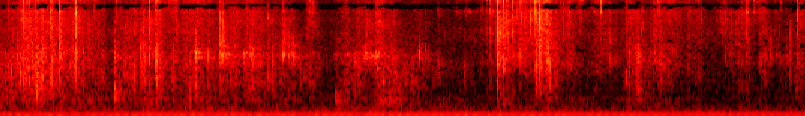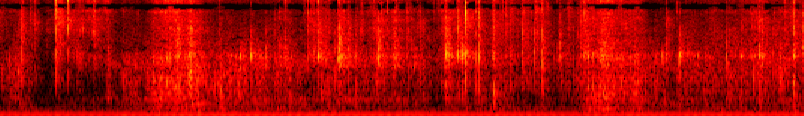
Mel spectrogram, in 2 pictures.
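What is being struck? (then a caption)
Gym chalk blocks (magnesium carbonate). Crumbled pink and purple gym chalk blocks (magnesium carbonate) in a clear bowl are squeezed and crushed by both hands, fingertips and palms working the dry powder and small solid pieces. The result is a steady stream of soft, dry crunching and crinkling with occasional brighter crackles, over a constant low hum.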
